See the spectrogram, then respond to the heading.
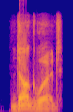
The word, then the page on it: dogwood: British English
